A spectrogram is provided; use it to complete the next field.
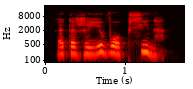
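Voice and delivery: ordinary delivery, nothing marked

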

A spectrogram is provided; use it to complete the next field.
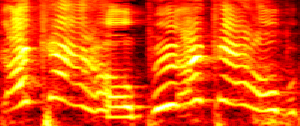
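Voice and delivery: mock whiny, very high-pitched and loud.

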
